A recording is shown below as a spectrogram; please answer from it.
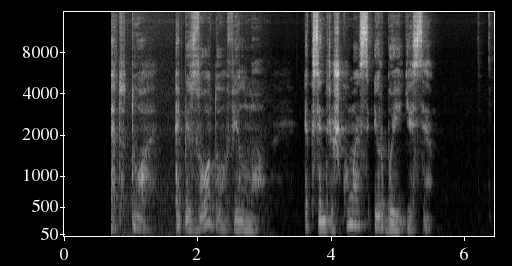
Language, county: Lithuanian, Klaipėda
